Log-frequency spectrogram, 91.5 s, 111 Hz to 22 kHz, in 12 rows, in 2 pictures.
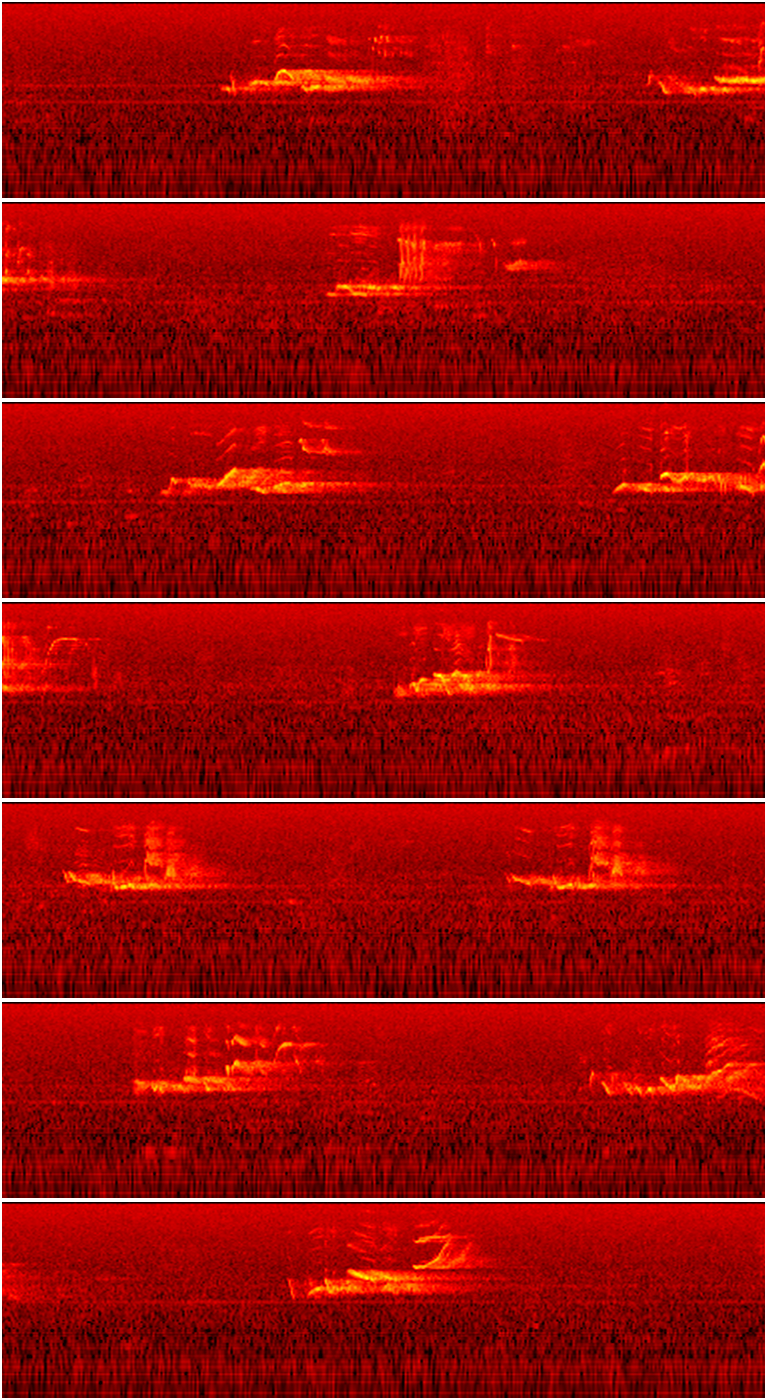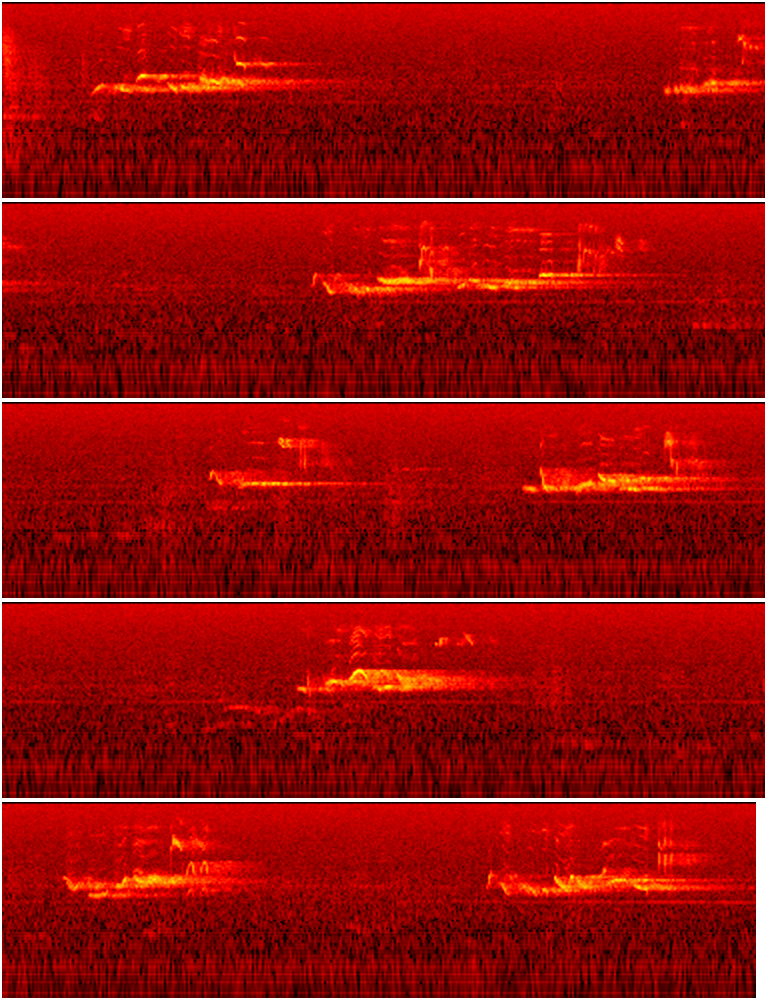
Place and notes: Ascolto il tuo cuore, città. I listen to your heart, city. Several chapters **SCROLL DOWN FOR ALL RECORDINGS** - Terrace at sunset in the time of COVID19 Soundscape
Chapter VIII of Ascolto il tuo cuore, città. I listen to your heart, city
Saturday March 14th 2020. Fixed position on an internal terrace at San Salvario district Turin, four days after emergency disposition due to the epidemic of COVID19.
Start at 6:35 p.m. end at 7:25 p.m. duration of recording 50'30''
